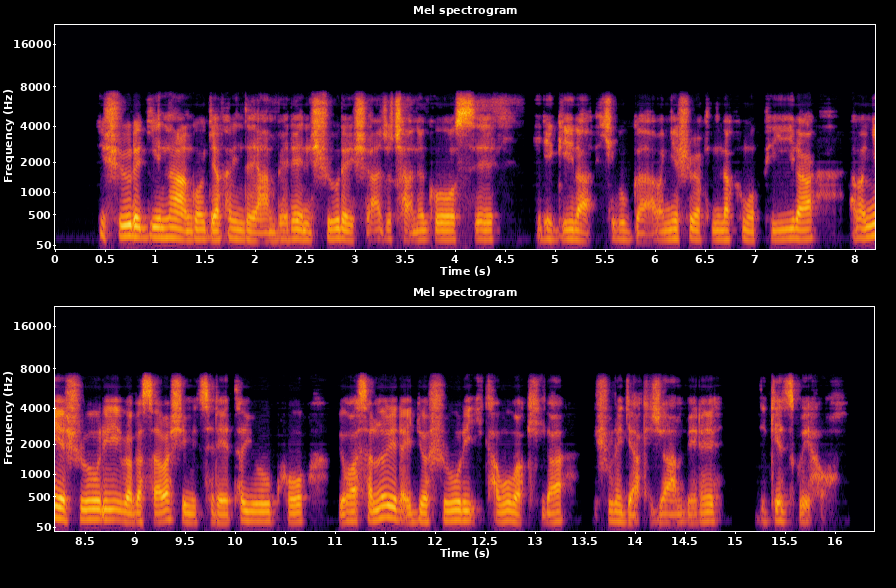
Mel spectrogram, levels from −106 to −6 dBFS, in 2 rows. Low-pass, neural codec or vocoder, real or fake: 7.2 kHz; codec, 16 kHz, 4 kbps, FunCodec, trained on LibriTTS, 50 frames a second; fake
